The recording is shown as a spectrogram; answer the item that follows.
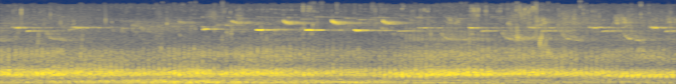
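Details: Courting common frogs at their spawning site in Sunnersta, Uppsala, Sweden, parabolic microphone just above the water: a dense, continuous low purring chorus, while a bird repeats clear whistled notes overhead.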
